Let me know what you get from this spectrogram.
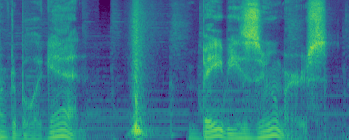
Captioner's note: image whooshing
